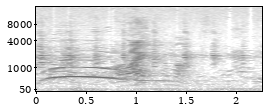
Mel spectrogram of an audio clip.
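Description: A faint, single drawn-out vocal call. Its pitch rises quickly, then slides slowly down over about a second.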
